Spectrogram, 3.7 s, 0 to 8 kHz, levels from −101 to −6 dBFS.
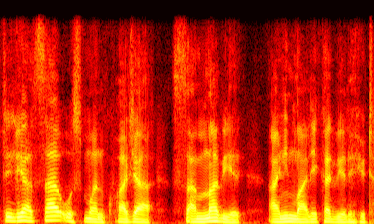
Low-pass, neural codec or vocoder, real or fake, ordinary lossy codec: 7.2 kHz; codec, 16 kHz in and 24 kHz out, 0.8 kbps, FocalCodec, streaming, 65536 codes; fake; none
